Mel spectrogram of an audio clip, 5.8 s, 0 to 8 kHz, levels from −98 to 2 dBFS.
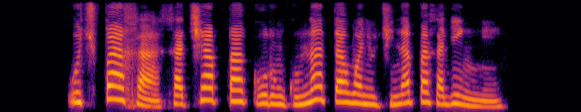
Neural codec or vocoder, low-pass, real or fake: codec, 44.1 kHz, 7.8 kbps, Pupu-Codec; 7.2 kHz; fake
